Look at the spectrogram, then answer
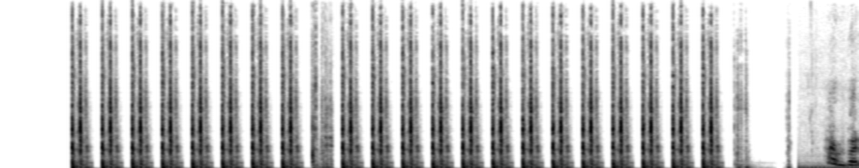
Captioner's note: typewriter keys clacking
